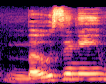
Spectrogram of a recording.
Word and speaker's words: Mosinee: So you are Executive Vice President of Maple Ridge Farms in Mosinee, Wisconsin. Is that how I said it right? – That's right. Yeah, you said it exactly right.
